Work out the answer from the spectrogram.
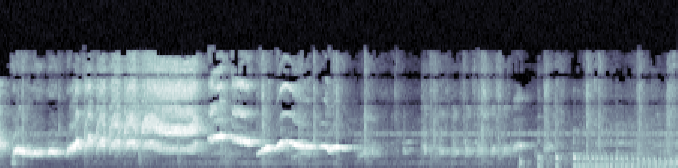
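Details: Tame caged Chinese hwamei singing a fluid whistled phrase that climbs and slides down over three seconds, followed by quieter murmuring and a steady buzzy tone.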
